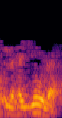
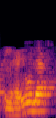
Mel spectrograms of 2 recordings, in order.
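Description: First: الهيولى with the ya held as a double y; doubled ya. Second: الهيولى with a single, undoubled ya; light ya. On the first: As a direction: say الهيولى as hay-yuula, stressing the doubled y. (الهيولى بياء مشددة مضمومة) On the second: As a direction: say الهيولى with a light y before the long u. (الهيولى بياء مخففة مضمومة) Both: Shown as a demonstration. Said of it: "بضم الياء مخففة أو مشددة".

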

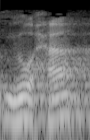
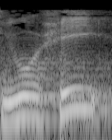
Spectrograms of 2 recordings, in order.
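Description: First: يوحى ending in a long aa; passive form. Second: يوحي ending in a long ii; active form. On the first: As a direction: say يوحى as yoo-haa. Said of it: "هذا مبني غير المعلوم". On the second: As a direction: say يوحي as yoo-hee. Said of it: "مبني المعلوم". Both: Shown as a demonstration.

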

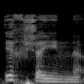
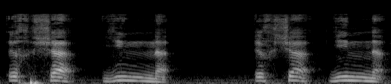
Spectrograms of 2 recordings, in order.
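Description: First: Said in the usual way. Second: "اخشين" very slow, broken after the long "sha"; careful demonstration. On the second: Shown as a demonstration. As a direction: split "اخشين" into drawn-out syllables. (نطق «اخشين» ببطء شديد مقطعًا مقطعًا) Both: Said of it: "انظروا كيف يخطئون فيها".

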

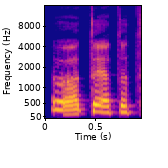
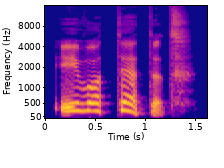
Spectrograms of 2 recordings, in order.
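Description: First: High, commanding point; single out the culprit coldly; stern widow. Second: Higher, slow and commanding; stern widow. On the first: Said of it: "сказала она". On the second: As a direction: pick the next victim, unhurried. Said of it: "Палец ... указал на другого". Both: Acted.

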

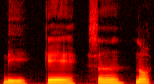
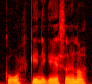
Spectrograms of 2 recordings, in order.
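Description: First: "ni que son no" drawn out, syllable by syllable, very slow. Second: Said in the usual way. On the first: Shown as a demonstration. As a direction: spell out "ni que son no" slowly for learners. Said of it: "Second part". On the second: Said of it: "And together".

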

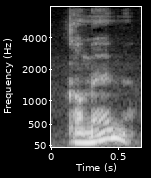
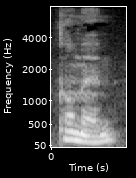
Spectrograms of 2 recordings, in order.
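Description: First: Higher, rising startled question; mildly incredulous cry; exclaimed question. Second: Higher, falling emphatic reply; decisive echo of the question; firm confirmation. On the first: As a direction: throw it back in disbelief. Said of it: "Cria Guillemard". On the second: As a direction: confirm it with finality. Notary firmly confirms the point. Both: A narrator's reading.

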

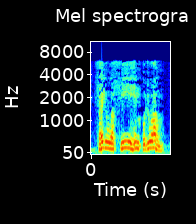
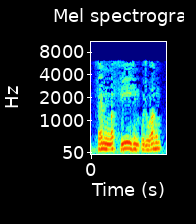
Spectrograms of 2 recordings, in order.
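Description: First: فيوفيهم with ya, fayuwaffihim; Hafs reading. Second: فنوفيهم with nun, fanuwaffihim; Qalun reading. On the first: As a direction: start فيوفيهم with ya. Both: Shown as a demonstration. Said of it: "بالنون بدل الياء".

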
